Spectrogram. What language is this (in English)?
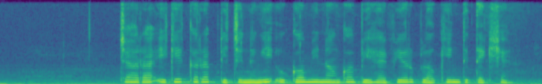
Javanese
